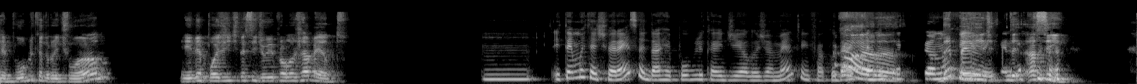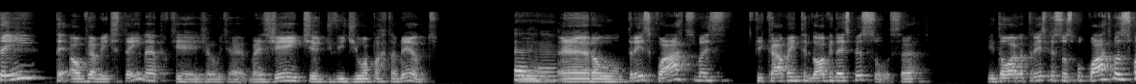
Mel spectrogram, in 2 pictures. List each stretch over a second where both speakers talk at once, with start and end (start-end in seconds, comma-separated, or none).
8.3-10.2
